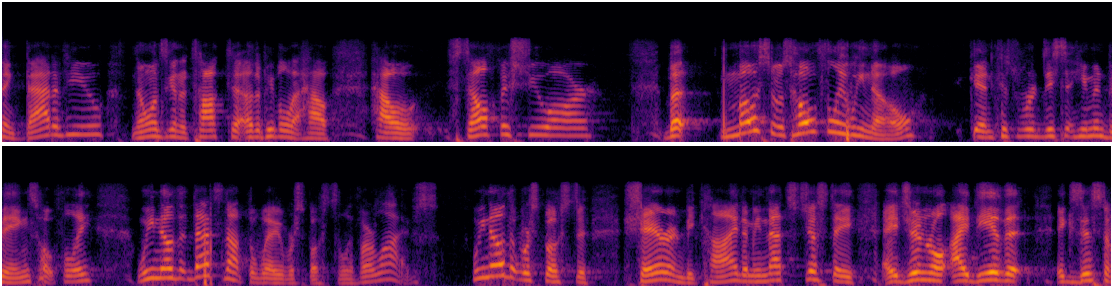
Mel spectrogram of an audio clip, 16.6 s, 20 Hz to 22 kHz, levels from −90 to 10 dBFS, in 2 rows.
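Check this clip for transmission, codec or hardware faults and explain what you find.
Two faults are present: wideband codec damage throughout, and two loud pops.

AMR wideband (HD Voice) codec, throughout: the speech is rebuilt from a pulse-excited vocal tract model, with noise-filled highs and nothing above 7.4 kHz. The plainly rough, raspy texture fits the 8.85 kbit/s mode, one of its two lowest rates.

Loud pop, at 5.41 to 5.44 s (after "selfish you are but", before "of us hopefully") and 9.84 to 9.92 s (after "hopefully we know that", before "not the way we're"): sharp pops stand about 15 dB above the speech, which continues underneath. The first is single and the second a double. They are likely voltage spikes from a connector, switch or static discharge.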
